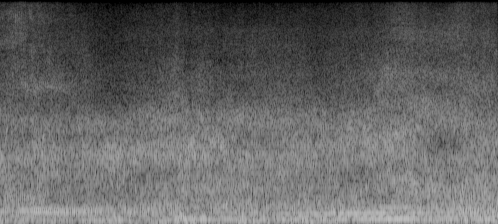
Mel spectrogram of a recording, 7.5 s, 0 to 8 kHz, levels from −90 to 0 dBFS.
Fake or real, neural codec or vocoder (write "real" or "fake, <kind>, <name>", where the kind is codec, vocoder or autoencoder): real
